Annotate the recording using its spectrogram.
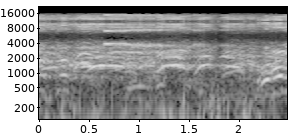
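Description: Many voices shouting over each other in short, rising and falling calls, players and spectators calling out during open play, over wind rumble on the camcorder microphone.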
